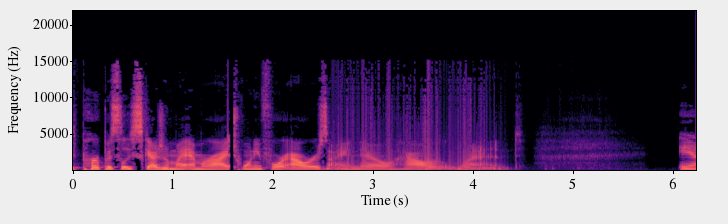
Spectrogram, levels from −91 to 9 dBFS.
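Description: A speech recording with two distinct faults. From 1.53 to 1.63 s there is damaged data in a compressed stream: corrupted bytes make the decoder misread frames and lose sync, giving a brief glitch as it searches for the next frame header. From 2.58 to 5.99 s a block size mismatch (padded) sets in. Each written block is zero-filled to a longer read size, producing a 91.9 Hz buzz at the block rate and slowing the speech to 0.533 times normal speed at roughly unchanged pitch. This fits 256-sample blocks being read as 480-sample blocks.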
